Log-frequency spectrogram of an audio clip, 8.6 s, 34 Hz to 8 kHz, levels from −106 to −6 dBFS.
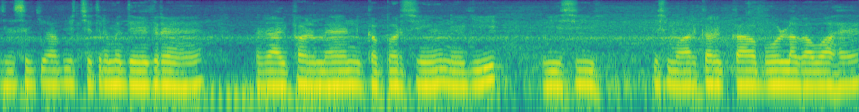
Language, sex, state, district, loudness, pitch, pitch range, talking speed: Hindi, male, Uttarakhand, Tehri Garhwal, -16 LUFS, 130 Hz, 125-135 Hz, 145 wpm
